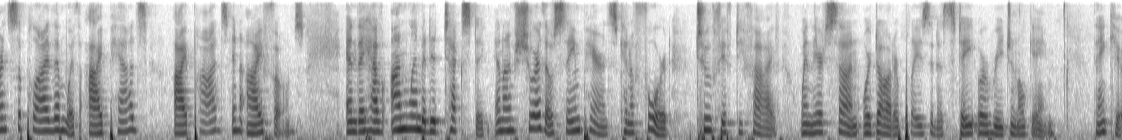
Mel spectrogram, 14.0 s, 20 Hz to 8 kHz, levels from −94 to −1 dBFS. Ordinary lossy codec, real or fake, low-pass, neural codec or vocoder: AAC, 48 kbps; real; 7.2 kHz; none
